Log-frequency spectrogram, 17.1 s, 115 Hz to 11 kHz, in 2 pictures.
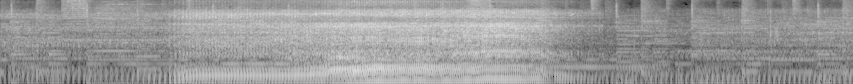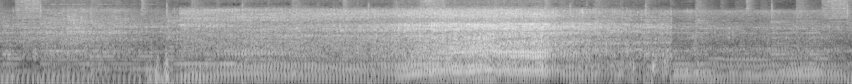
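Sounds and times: buggy engine running: 0:00.0 - 0:17.0.

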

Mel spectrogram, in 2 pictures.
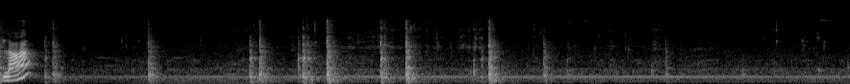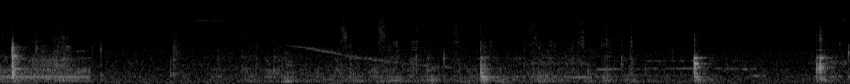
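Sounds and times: steady low hum: 0:00.0 - 0:09.4
wooden spatula scraping pot: 0:00.0 - 0:09.4, 0:11.0 - 0:14.9.

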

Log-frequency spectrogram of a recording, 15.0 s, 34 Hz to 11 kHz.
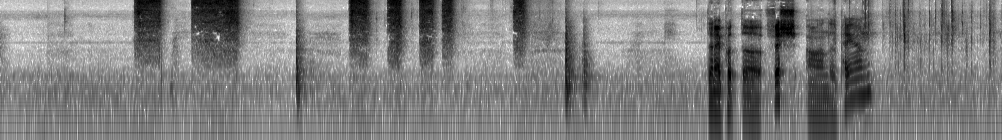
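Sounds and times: aerosol spray hissing: 0:02.0 - 0:03.6, 0:05.2 - 0:06.8, 0:07.7 - 0:08.0.

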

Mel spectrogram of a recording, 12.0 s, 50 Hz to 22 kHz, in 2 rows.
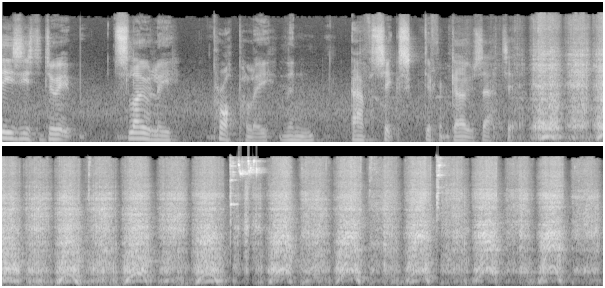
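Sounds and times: hand saw cutting wood: 0:04.8 - 0:12.0.

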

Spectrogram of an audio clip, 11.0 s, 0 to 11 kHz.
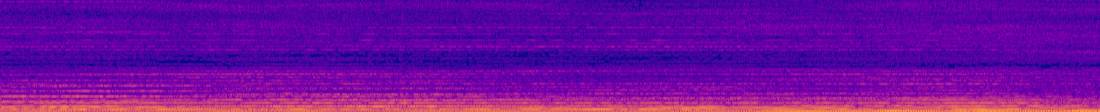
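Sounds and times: background music of held chords: 0:00.0 - 0:11.0.

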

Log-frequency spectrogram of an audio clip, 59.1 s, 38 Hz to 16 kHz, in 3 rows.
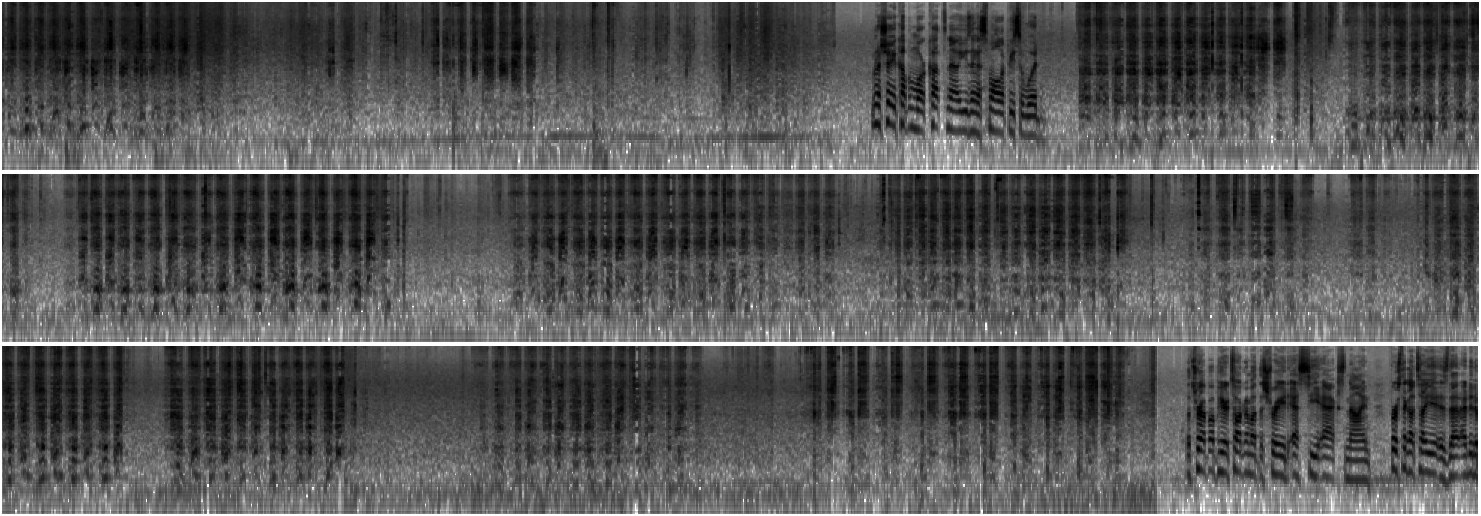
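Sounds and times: saw cutting through log: 0:00.0 - 0:03.4, 0:04.3 - 0:08.2, 0:14.3 - 0:25.1, 0:26.2 - 0:34.8, 0:35.4 - 0:44.2, 0:45.7 - 0:48.8, 0:49.5 - 0:54.8.

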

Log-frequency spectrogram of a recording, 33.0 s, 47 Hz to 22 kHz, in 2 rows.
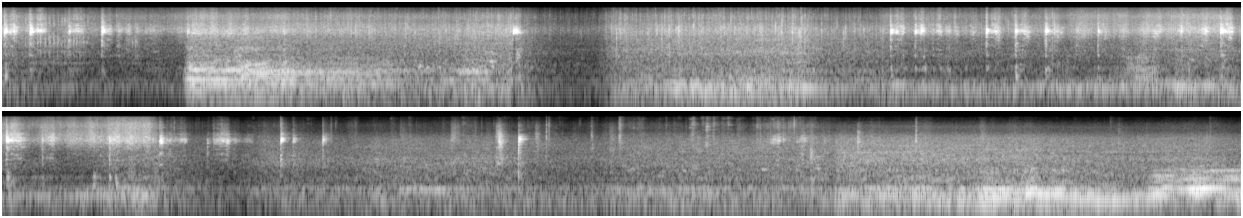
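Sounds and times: metal spatula scraping a pan: 0:00.0 - 0:04.0, 0:11.7 - 0:21.0, 0:26.6 - 0:27.6
rice sizzling in a wok: 0:00.0 - 0:21.0, 0:26.6 - 0:27.9.

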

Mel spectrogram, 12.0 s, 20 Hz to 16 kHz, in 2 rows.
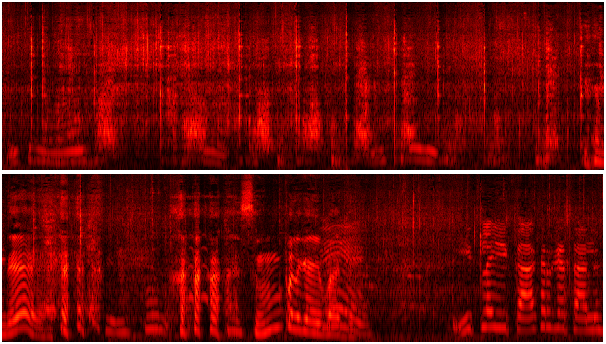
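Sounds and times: light sizzle: 0:00.0 - 0:12.0
metal spatula clinking on pan: 0:00.2 - 0:00.8, 0:01.6 - 0:06.9.

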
